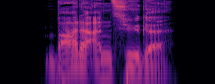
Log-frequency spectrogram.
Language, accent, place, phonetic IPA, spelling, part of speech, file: German, Germany, Berlin, [ˈbaːdəˌʔant͡syːɡə], Badeanzüge, noun, De-Badeanzüge.ogg
- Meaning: nominative/accusative/genitive plural of Badeanzug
